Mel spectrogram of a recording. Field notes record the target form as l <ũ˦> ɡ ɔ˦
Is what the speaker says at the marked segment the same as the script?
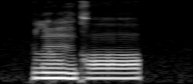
yes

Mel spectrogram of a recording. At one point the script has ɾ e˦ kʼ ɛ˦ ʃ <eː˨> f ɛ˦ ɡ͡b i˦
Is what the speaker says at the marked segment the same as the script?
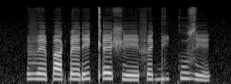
yes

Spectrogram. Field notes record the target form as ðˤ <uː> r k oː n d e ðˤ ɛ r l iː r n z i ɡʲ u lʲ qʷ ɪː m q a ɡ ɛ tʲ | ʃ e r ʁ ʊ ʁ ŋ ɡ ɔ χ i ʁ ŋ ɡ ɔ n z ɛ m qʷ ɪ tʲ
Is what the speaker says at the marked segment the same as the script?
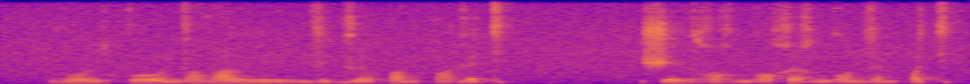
no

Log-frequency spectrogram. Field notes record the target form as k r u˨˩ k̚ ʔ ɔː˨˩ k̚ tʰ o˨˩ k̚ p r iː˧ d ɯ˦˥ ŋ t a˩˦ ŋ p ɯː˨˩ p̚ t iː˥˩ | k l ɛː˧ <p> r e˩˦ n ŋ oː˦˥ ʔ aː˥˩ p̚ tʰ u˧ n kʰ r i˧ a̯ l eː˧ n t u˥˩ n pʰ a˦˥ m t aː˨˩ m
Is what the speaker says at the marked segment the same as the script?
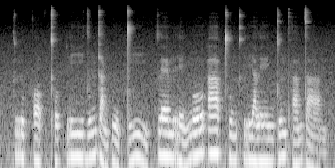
no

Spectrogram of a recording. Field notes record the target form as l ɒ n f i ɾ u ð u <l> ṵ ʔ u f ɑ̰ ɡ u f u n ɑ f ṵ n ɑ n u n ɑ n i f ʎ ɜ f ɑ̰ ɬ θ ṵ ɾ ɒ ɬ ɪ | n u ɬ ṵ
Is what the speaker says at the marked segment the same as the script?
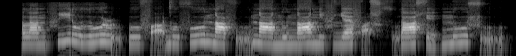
no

